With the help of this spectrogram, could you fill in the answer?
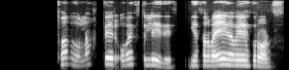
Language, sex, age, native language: Icelandic, female, 50-59, Icelandic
